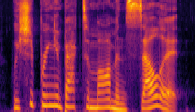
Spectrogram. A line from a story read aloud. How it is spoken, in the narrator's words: Jamie exclaimed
